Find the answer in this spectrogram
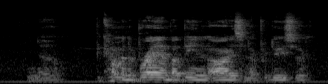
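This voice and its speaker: With an American accent, a man talks at a very fast pace in a monotone, flat delivery, with noticeable background noise and audible room echo. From Maryland, US (Baltimore/Annapolis). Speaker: musician and producer. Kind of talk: interview.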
